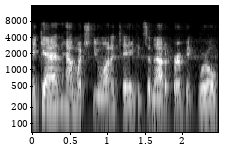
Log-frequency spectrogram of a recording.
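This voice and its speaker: Lively intonation marks this man's American accent. He talks at a fairly quick pace. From New Jersey. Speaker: soccer referee clinician. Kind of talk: lecture. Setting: online meeting. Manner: halting, many fillers and restarts.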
